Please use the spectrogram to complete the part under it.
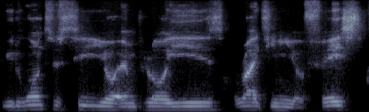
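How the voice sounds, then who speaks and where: A man appearing as a podcast guest who answers in a measured way with hesitant fillers. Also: on the low side, little pitch movement, darkish tone.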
